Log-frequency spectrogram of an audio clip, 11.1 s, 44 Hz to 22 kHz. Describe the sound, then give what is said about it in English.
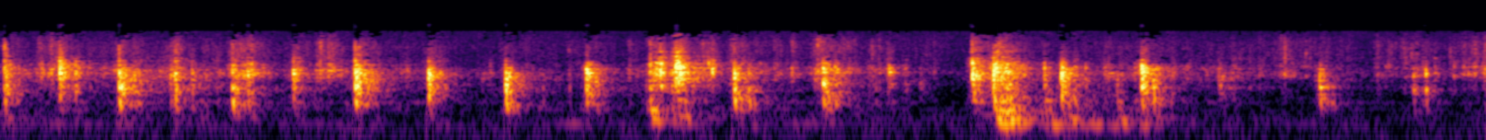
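The front door of a police station house opens and shuts at 3:15 a.m. with a couple of heavier thumps, surrounded by a steady run of regular footsteps crossing a hard floor as a detective carrying a paper bag walks in, with no voices. “Carrying a paper bag, he walked in the front door of the station house, through the back room, and up the stairs to the 21st Detective Squad.”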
